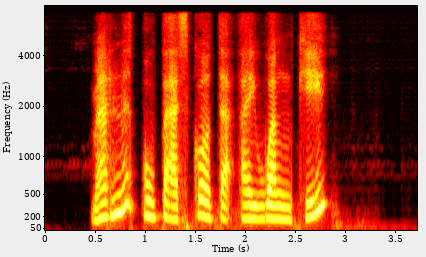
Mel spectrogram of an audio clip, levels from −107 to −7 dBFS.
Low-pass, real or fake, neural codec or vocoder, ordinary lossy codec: 7.2 kHz; fake; codec, 16 kHz in and 24 kHz out, 0.6 kbps, FocalCodec, streaming, 2048 codes; MP3, 64 kbps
